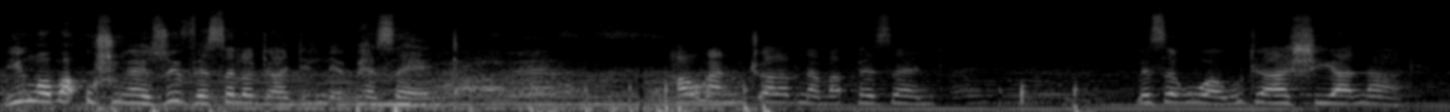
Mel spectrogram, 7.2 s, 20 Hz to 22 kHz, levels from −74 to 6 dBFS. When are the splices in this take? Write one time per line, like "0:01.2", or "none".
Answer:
none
